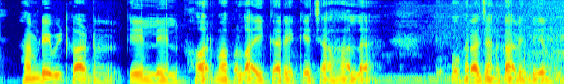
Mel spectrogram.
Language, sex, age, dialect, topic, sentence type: Magahi, male, 41-45, Western, banking, question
